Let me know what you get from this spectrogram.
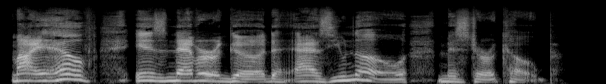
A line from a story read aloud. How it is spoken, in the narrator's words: wheezed the old lady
